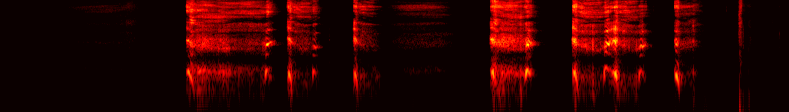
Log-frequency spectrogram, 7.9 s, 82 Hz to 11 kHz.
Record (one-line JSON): {"cough_length": "7.9 s", "cough_amplitude": 12900, "cough_signal_mean_std_ratio": 0.3, "survey_phase": "beta (2021-08-13 to 2022-03-07)", "age": "18-44", "gender": "Female", "wearing_mask": "No", "symptom_cough_any": true, "symptom_new_continuous_cough": true, "symptom_runny_or_blocked_nose": true, "symptom_headache": true, "symptom_onset": "5 days", "smoker_status": "Never smoked", "respiratory_condition_asthma": false, "respiratory_condition_other": false, "recruitment_source": "REACT", "submission_delay": "2 days", "covid_test_result": "Negative", "covid_test_method": "RT-qPCR", "influenza_a_test_result": "Unknown/Void", "influenza_b_test_result": "Unknown/Void"}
